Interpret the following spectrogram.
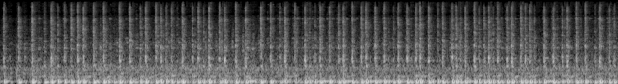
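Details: Turbocharged engine after an exhaust leak repair, at fast idle: quick, steady exhaust patter with no leak puffing or ticking; healthy.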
